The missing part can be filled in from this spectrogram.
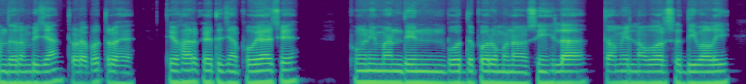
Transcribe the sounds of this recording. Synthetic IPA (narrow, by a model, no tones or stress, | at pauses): md̪ʱəɾəmbid͡ʒãt̪ʰoːɽabɔt̪ɾoːɦɛ | t̪eɦɐɾkət̪ed͡ʒãːpʰoːjaːt͡ʃʰe | pʰuñimənd̪ɪnboːd̪pəɾomənasĩːɦɪlat̪əmilnõːʋəɾsəd̪iʋaːliː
